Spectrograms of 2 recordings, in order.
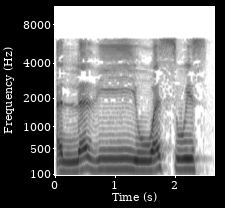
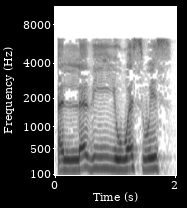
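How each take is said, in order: First: الذي with the ي held long, then يوسوس apart; very slow recited tajweed; correct recitation. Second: الذي يوسوس with the ي doubled into يوسوس, no madd; slow demo of the error; wrong merged reading. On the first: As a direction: give الذي its full madd before يوسوس. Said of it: "أمال الصح إيه؟". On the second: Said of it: "ده خطأ، ده خطأ". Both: Shown as a demonstration.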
